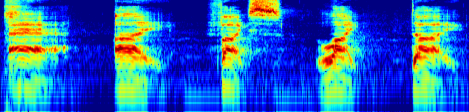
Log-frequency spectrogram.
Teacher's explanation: here you get some really dramatic face lowering for example so the diphthong in face starts real low down around ah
